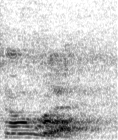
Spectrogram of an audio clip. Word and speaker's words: thura: It's pronounced Thureos. It originates from the root word, are you ready? For thura.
